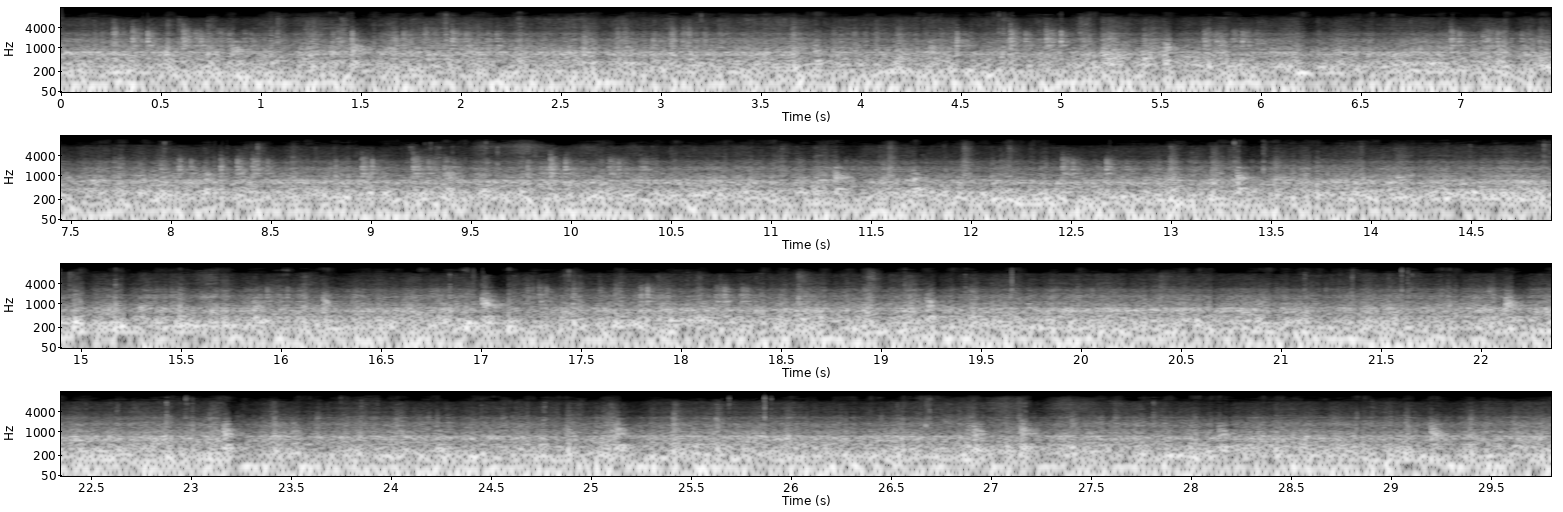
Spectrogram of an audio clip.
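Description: Narrow-gauge steam train's passenger carriage running along the line, heard from inside: a loud, steady rumble of wheels on track with frequent short clicks and knocks.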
